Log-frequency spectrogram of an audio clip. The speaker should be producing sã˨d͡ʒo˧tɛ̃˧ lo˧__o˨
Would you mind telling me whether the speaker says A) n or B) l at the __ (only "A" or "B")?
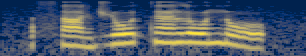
A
